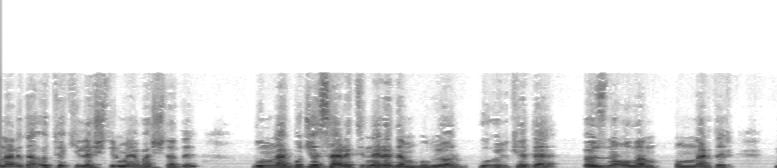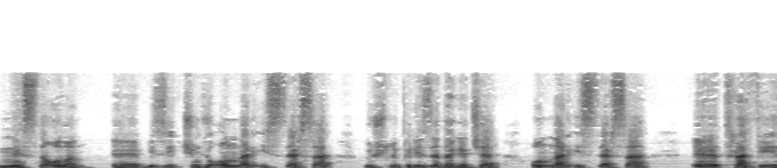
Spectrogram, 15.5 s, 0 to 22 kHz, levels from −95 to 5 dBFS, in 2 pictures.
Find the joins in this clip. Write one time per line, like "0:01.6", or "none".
0:04.6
